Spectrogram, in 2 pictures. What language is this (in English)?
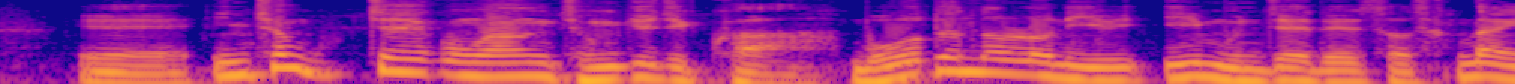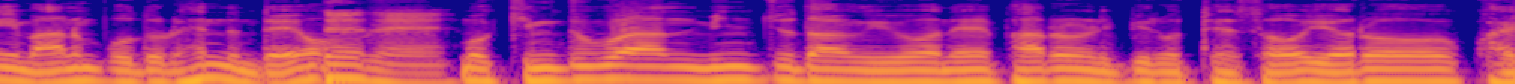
Korean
